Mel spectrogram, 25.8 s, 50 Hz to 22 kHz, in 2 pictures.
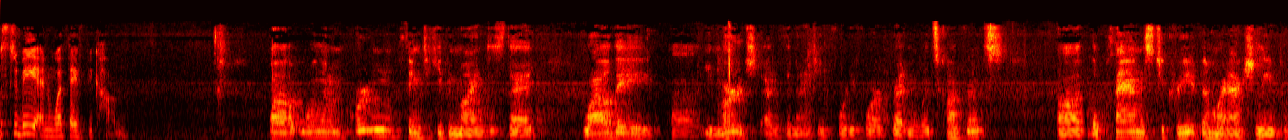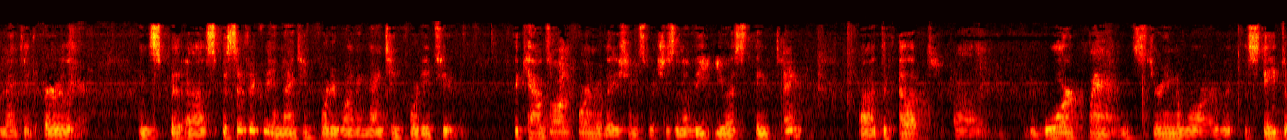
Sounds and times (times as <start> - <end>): Speech: 0.0 - 1.3, 2.7 - 25.7.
